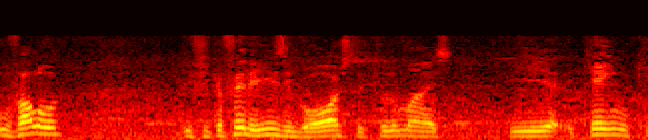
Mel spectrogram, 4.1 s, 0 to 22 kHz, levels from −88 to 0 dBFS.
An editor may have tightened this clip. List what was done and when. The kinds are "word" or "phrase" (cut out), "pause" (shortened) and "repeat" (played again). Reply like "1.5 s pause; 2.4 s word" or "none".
1.1 s word

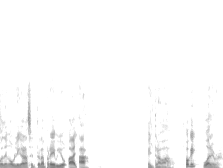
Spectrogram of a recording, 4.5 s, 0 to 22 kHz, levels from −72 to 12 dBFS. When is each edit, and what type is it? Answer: 0.9 s word; 1.5 s word

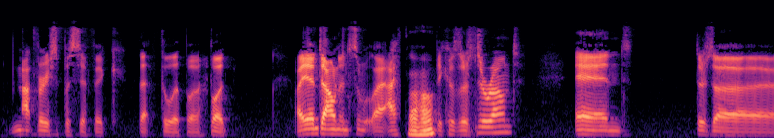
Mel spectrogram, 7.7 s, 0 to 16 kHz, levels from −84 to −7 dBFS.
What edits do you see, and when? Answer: 1.3 s pause; 2.1 s pause; 3.2 s word; 4.0 s phrase; 4.8 s phrase

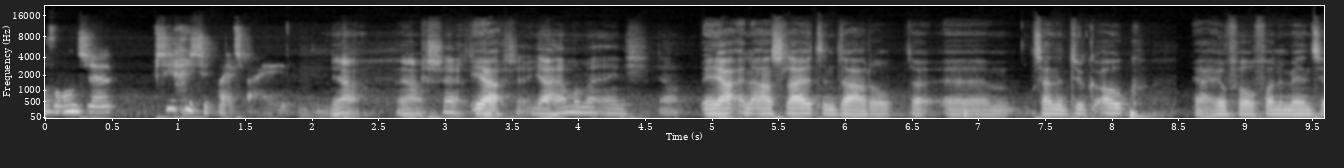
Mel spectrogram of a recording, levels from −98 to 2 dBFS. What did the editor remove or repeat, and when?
2.8 s word; 7.3 s pause; 8.5 s pause

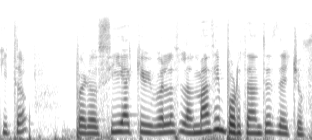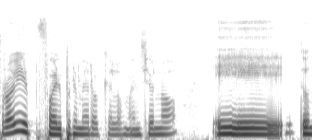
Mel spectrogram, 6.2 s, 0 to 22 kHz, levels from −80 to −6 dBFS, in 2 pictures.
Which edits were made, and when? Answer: 1.8 s word; 5.0 s pause

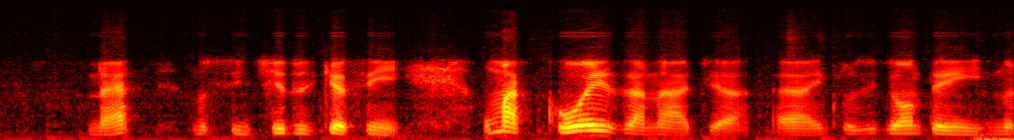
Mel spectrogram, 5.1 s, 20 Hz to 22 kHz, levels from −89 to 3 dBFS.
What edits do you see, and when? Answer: 3.8 s pause

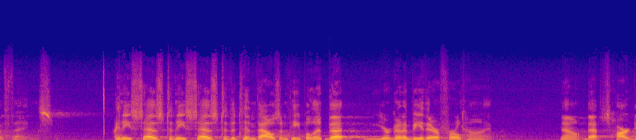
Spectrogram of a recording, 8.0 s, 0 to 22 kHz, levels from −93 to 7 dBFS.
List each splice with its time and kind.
2.2 s repeat; 4.0 s word; 5.7 s word

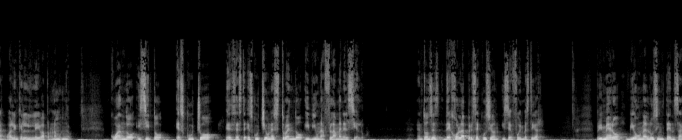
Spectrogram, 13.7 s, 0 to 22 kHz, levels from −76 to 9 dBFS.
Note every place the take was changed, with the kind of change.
none

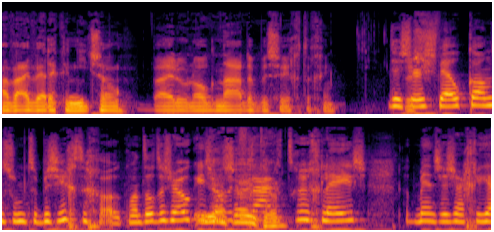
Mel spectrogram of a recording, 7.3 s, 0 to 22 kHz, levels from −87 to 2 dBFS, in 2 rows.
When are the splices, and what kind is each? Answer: 1.0 s pause; 2.6 s pause

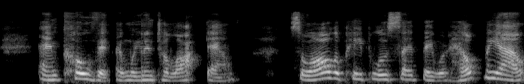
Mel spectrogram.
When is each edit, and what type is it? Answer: 1.1 s word; 1.4 s word

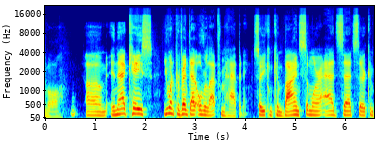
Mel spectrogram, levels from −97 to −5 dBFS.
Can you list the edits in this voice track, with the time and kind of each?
4.1 s pause

